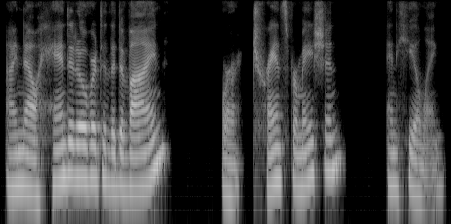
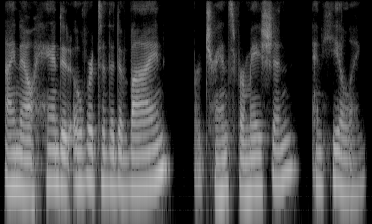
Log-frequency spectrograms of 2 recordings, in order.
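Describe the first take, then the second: First: It is spoken slowly. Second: It is spoken at a natural speed. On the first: "I'm going to go slow" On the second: "in a more natural speed"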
